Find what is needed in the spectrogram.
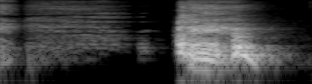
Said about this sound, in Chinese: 哎，大家可能还能听到我们这个嗓子以及我们整个咳嗽。其实这个咳嗽很普遍，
